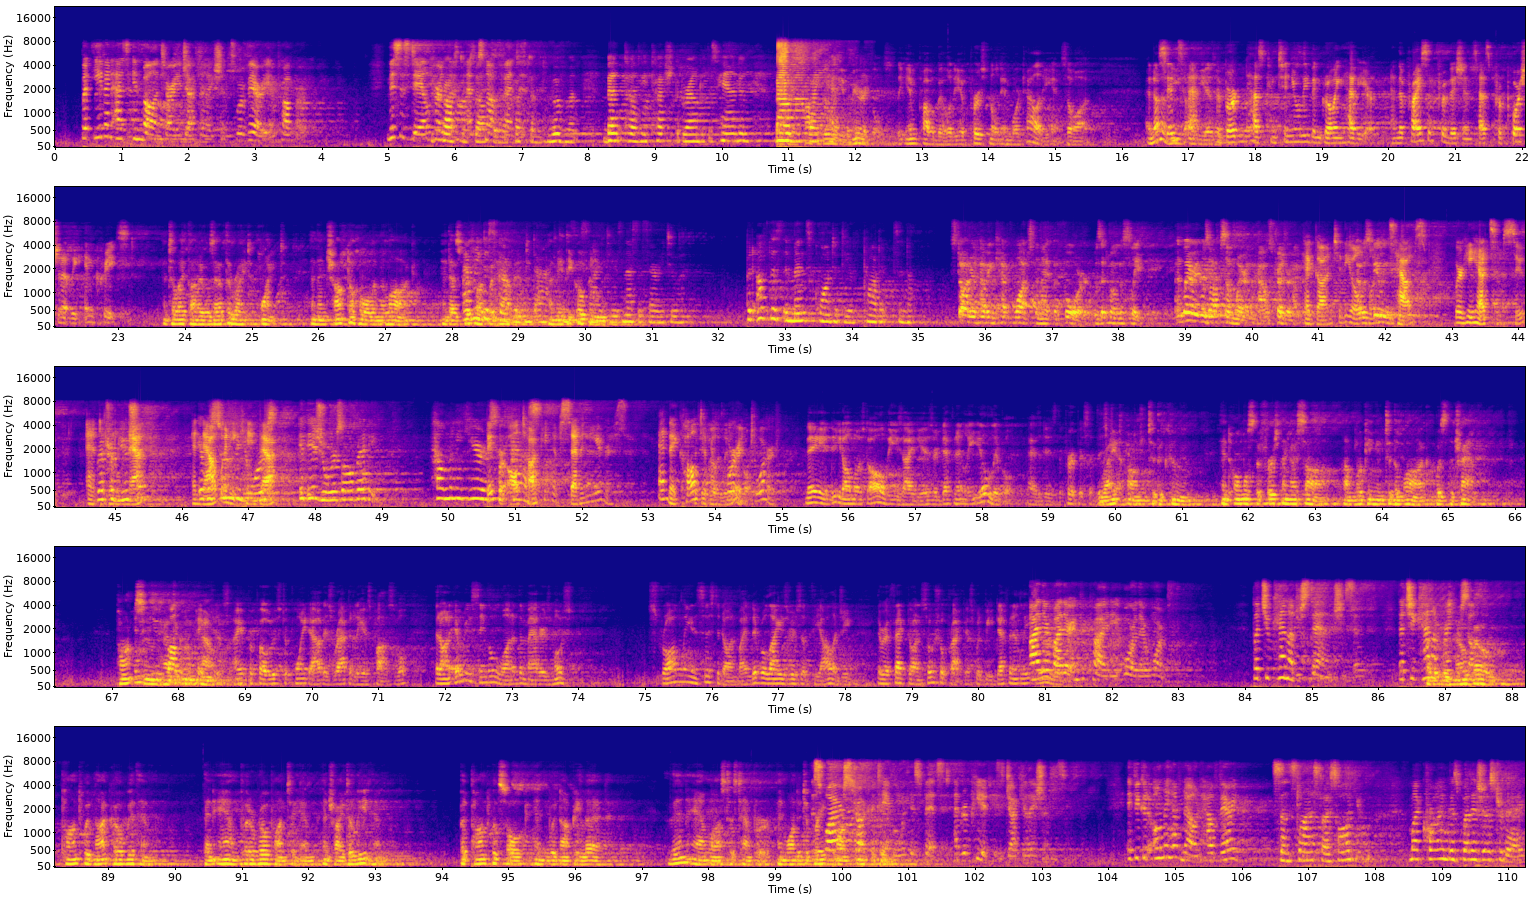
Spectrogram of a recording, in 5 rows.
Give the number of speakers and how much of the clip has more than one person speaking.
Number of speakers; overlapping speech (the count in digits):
9, about 17%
